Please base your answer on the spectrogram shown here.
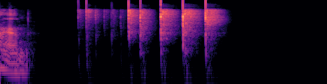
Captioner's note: frantic lap drumming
